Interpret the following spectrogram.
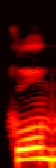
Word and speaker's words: comb: जब B M के बाद या T के पहले आता है तो B का उच्चारण नहीं होता। कोम कंघी।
